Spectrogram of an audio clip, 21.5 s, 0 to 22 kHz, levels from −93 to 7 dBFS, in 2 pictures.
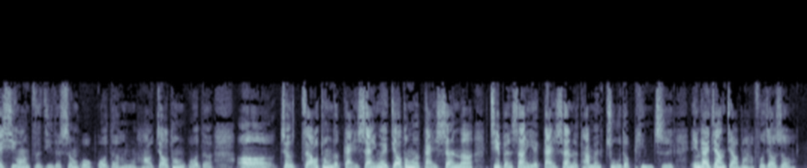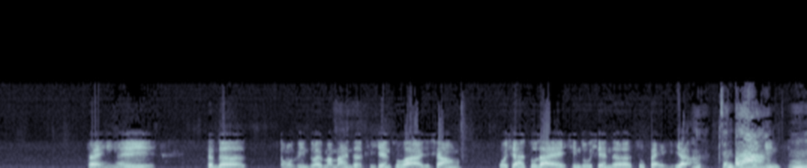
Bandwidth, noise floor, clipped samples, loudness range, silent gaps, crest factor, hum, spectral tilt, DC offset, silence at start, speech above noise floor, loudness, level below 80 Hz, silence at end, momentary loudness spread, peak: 11.5 kHz; -59 dBFS; under 0.1%; 3 LU; none; 18 dB; none; -4 dB/octave; under 0.1%; 0 s; 39 dB; -20 LUFS; -54 dBFS; 0 s; 11 LU; -2 dBFS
